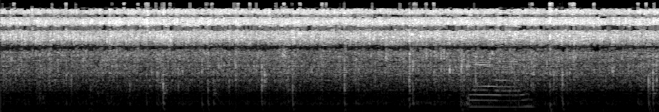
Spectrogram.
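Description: Kielbasa sausages fry in a pan with a loud, constant close sizzle and crackle, while a voice speaks briefly over the sizzling.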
